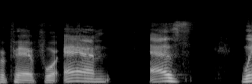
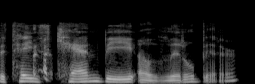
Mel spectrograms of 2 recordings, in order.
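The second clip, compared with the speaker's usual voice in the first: imitated whisper; 3 dB quieter than usual. Retelling what someone whispered before the ceremony: imitating a whisper. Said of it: "someone whispers to me".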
